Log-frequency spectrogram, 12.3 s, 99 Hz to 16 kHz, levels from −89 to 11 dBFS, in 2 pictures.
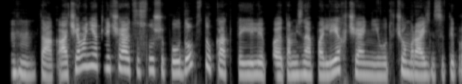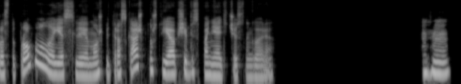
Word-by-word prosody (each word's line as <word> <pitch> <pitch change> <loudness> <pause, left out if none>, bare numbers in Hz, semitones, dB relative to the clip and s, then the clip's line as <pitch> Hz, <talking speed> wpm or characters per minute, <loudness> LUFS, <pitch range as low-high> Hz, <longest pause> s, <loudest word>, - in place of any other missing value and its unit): Мгм. 185 -4 -4
Так, 155 - +2
а 180 - +6
чем 245 +7 +4
они 295 +1 +4
отличаются, 255 -5 +2
слушай, 215 0 -2
по 195 - 0
удобству 250 - +1
как-то 190 -4 0
или 175 0 0
по 175 -2 +3
там 175 +1 -2
не 180 - -2
знаю, 180 -1 +1
полегче 195 +6 +3
они? 175 -2 0
Вот 165 0 -6
в - - -21
чём 200 -4 -1
разница? 170 -1 +2
Ты 190 - -3
просто 180 0 -6
пробовала, 295 - 0
если, 175 -2 -1
может 170 +4 -4
быть, 175 +3 -12
расскажешь, 210 +8 -1
потому 230 - -6
что 215 - -10
я 185 -1 +4
вообще 185 +2 0
без 205 +2 -9
понятия, 165 -3 -3
честно 155 -1 -8
говоря. 150 +2 -8 2.0
Мгм. 195 -1 -2
185 Hz, 180 wpm, -23 LUFS, 175-215 Hz, 2.0 s, а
